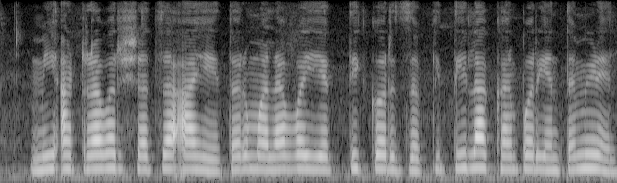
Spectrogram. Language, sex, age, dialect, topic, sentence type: Marathi, female, 18-24, Standard Marathi, banking, question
